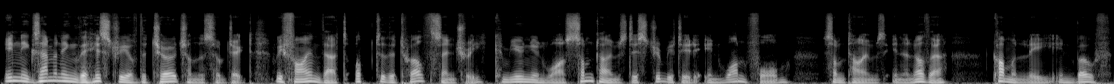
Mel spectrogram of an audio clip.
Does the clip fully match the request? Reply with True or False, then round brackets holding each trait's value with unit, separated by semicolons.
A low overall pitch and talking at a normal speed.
True (100 Hz; 165 wpm)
